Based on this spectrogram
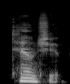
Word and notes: township: Australian English

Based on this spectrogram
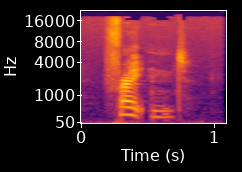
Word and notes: frightened: American English

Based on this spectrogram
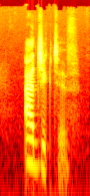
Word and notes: adjective: American English

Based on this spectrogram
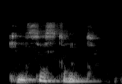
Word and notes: insistent: British English

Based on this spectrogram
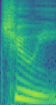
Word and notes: chewy: American English

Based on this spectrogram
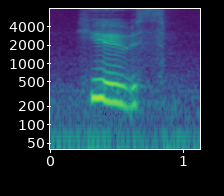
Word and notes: hues: American English

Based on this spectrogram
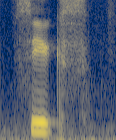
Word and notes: seeks: American English

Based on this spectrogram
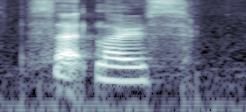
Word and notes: settlers: American English

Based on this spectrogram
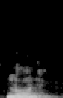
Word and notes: mourn: British English

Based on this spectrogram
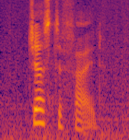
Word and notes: justified: American English

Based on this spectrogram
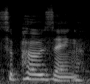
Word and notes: supposing: American English

